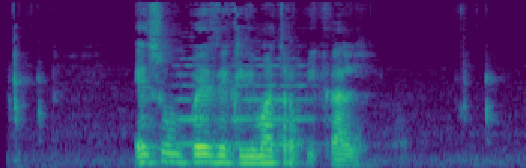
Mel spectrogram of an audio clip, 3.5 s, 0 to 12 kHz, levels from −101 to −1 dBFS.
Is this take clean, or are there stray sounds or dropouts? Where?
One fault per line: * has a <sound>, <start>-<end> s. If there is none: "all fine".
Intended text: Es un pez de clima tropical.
all fine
